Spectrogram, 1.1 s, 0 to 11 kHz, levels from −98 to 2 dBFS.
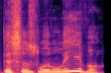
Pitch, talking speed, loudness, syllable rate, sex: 250 Hz, 215 wpm, -14 LUFS, 6.1 syllables/s, male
